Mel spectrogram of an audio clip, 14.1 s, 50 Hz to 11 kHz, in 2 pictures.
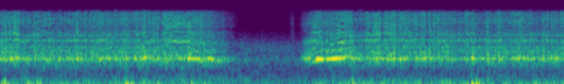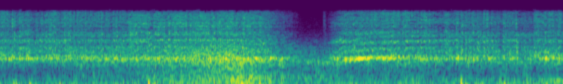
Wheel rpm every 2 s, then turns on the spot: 160, 80, 130, 160, 160, 80, 150.
none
